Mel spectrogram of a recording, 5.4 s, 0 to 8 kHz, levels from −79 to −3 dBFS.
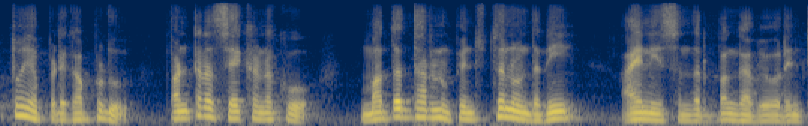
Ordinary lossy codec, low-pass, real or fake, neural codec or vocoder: none; 7.2 kHz; fake; codec, 16 kHz, about 1 kbps, DyCAST, with the encoder's durations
